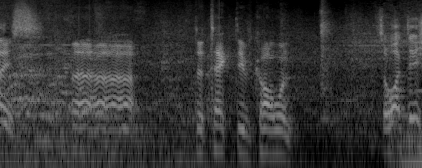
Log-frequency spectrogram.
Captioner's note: laughs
